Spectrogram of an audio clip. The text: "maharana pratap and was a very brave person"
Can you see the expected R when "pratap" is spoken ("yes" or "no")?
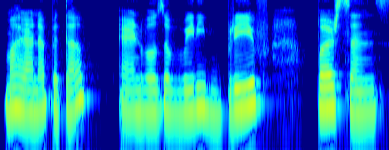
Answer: no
